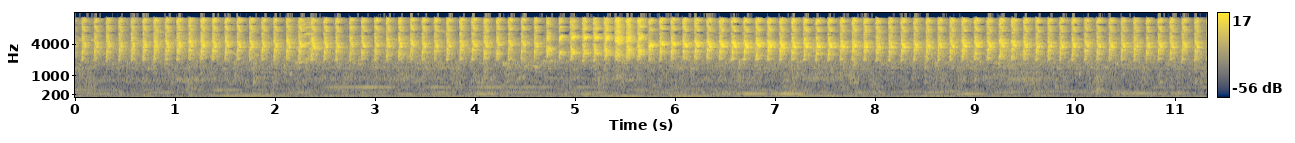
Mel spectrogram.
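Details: An unbroken shrill chatter from a lovebird, known as 'ngekek konslet'. Rapid high rasping notes surge in pulses near three per second and swell louder midway, with a soft humming drone in the background.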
